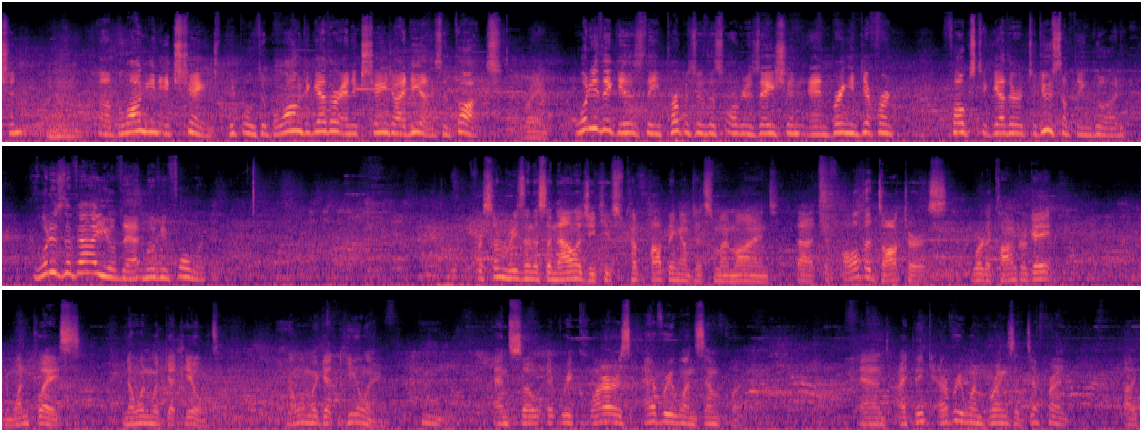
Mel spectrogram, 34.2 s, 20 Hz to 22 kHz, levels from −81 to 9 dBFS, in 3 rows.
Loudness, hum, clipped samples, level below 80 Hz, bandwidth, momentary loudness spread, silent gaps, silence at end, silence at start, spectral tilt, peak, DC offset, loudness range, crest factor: -20 LUFS; none; under 0.1%; -40 dBFS; 17 kHz; 15 LU; none; 0 s; 0 s; -4 dB/octave; 0 dBFS; under 0.1%; 7 LU; 20 dB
